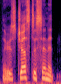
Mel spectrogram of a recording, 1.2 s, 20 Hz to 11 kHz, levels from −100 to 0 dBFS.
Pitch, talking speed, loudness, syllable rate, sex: 170 Hz, 245 wpm, -18 LUFS, 8.0 syllables/s, male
